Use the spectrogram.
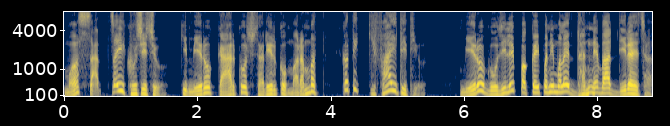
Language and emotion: Nepali, happy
